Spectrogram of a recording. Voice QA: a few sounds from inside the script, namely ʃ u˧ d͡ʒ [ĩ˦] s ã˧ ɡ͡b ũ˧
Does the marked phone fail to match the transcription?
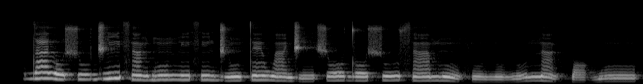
no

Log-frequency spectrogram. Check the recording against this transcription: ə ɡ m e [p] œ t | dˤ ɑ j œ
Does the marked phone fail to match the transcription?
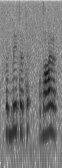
yes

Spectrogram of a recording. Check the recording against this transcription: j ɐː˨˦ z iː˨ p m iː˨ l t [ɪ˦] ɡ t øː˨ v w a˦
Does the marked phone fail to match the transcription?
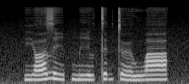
no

